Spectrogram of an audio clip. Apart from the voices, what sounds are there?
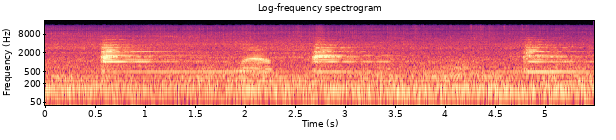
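bell ringing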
